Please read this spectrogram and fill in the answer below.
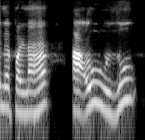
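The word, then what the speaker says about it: أعوذ: لہجے میں پڑھنا ہے۔ اعوذ، ذال جب ہم پڑھیں گے تو ہماری زبان کا کنارہ سامنے والے دانتوں کے ساتھ لگنا چاہیے۔ اعوذ باللہ، باللہ، یہاں لفظ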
